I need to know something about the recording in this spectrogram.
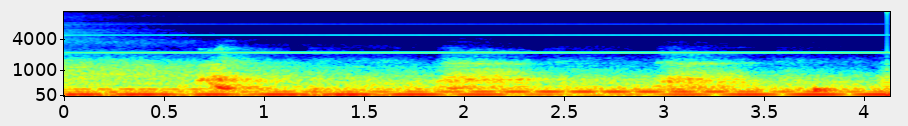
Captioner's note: Leona pants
